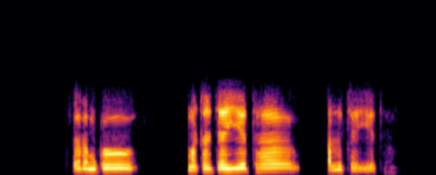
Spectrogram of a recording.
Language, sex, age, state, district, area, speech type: Hindi, male, 30-45, Uttar Pradesh, Varanasi, urban, conversation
